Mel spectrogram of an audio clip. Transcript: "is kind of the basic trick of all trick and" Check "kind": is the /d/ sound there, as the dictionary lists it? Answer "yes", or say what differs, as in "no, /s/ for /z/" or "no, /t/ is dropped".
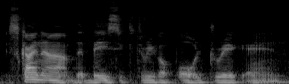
no, /d/ is dropped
